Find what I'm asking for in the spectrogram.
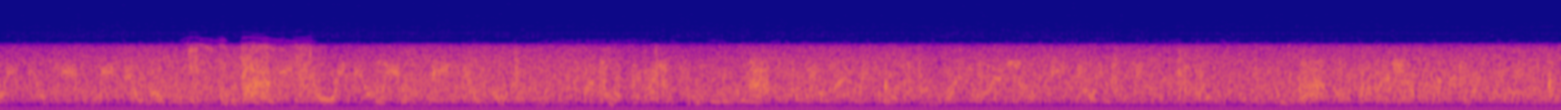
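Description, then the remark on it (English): Steady, dense radio static hisses on an amateur band for the whole stretch, with faint garbled voices flickering through the noise now and then, band-limited and constant in loudness. “much static and a few voices there with you.”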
